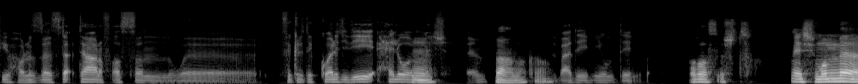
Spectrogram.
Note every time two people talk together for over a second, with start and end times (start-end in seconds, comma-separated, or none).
none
